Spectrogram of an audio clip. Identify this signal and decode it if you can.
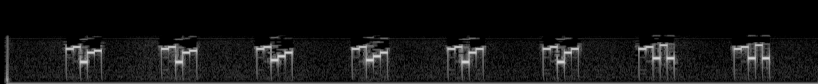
Five-tone selective call (ZVEI), heard as quick runs of five tones, tones of about 70 ms. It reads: 89167 89167 89246 89246 89168 89168 89303 89303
